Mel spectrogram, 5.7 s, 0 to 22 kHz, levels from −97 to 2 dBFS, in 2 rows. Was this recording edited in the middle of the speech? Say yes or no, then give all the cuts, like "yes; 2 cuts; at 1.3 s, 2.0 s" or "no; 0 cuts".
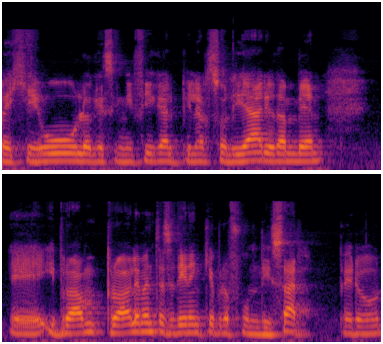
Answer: no; 0 cuts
